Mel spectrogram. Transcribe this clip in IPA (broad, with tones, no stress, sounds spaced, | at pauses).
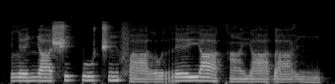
l e˨ ɲ aː˨ ʃ i˦ k͡p u˦ t͡ʃ ĩ˦ f aː˨ l ʊ˨ r eː˦ j aː˦˨ k ã˨ j aː˨ ɗ aː˨ ɣ ĩ˨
